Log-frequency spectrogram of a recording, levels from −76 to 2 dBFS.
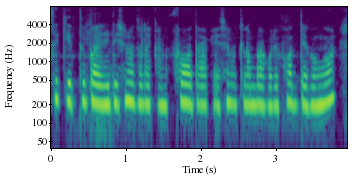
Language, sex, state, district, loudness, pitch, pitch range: Chakma, male, Tripura, Unakoti, -18 LUFS, 210 Hz, 200-220 Hz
